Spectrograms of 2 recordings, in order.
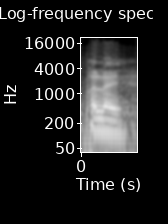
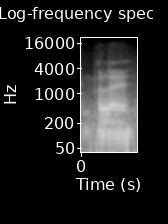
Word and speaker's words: Pillay: It's spelled. And the last name? Pillay. Pillay, yeah.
